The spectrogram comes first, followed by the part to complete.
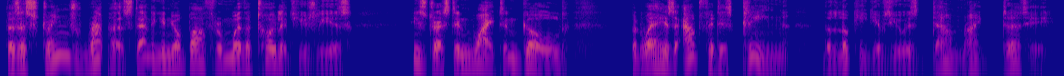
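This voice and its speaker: Wry game narrator, husky, hugely varied intonation, dramatic scripted delivery, dry studio sound. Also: male voice, mid-range voice, very animated, moderate pace, a little mellow, no echo.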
